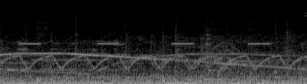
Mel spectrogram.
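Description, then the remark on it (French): An ambulance siren wails in rapid repeating sweeps, loud, over the steady rumble of road traffic with no one speaking; the ambulance is rushing a critically ill 66-year-old man from his home in Christiansburg, Virginia, to hospital on 14 October 1996. “Si l'ambulance n'atteint pas l'hôpital très vite, le vieil homme risque de mourir.”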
